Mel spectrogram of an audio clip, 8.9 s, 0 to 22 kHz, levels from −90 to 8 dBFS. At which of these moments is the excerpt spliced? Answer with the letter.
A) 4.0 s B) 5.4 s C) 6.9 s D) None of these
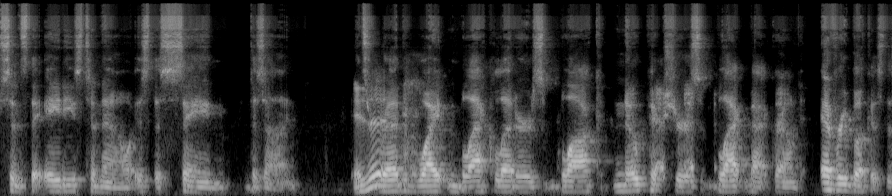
D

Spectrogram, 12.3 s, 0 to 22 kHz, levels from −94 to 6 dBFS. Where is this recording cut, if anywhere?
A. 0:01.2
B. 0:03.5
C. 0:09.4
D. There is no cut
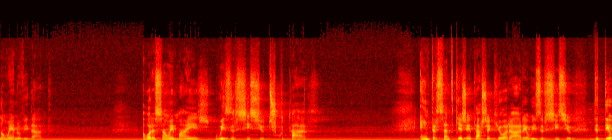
B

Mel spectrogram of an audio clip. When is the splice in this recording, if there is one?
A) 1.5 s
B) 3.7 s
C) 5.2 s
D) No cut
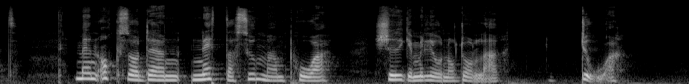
D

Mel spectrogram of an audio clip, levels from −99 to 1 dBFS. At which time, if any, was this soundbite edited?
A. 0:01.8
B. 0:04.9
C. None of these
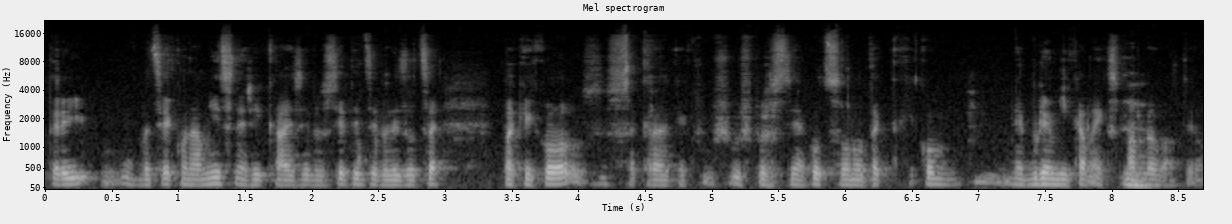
B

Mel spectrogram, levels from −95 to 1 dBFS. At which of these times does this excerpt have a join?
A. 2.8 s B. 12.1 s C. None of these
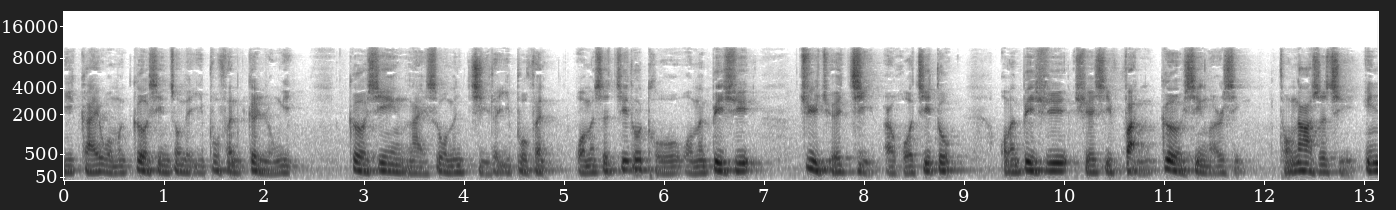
B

